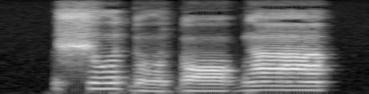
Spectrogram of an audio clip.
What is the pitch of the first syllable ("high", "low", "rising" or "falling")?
high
